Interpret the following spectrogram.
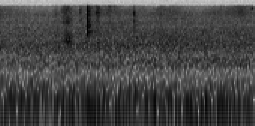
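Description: Steady low outdoor background rumble, with a couple of faint clicks as a test-kit hose fitting is threaded onto a backflow preventer's test cock.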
